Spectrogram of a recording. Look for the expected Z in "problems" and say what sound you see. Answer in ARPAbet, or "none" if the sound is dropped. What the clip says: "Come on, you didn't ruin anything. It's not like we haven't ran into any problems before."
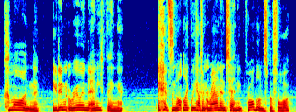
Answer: Z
